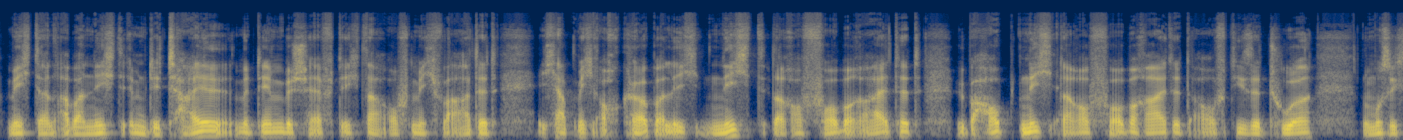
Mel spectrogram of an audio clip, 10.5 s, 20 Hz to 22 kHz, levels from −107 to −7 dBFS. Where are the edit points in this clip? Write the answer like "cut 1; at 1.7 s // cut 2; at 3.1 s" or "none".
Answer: cut 1; at 2.7 s // cut 2; at 5.8 s // cut 3; at 7.9 s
